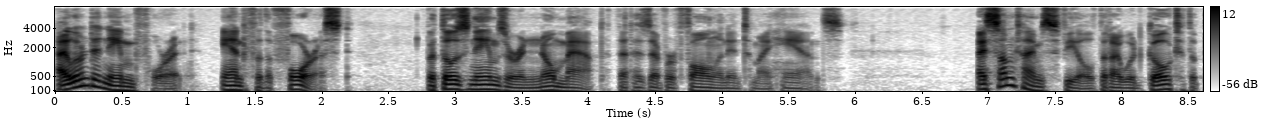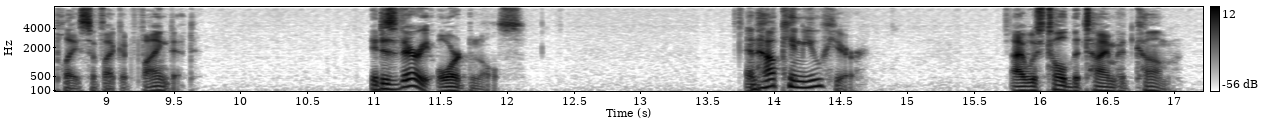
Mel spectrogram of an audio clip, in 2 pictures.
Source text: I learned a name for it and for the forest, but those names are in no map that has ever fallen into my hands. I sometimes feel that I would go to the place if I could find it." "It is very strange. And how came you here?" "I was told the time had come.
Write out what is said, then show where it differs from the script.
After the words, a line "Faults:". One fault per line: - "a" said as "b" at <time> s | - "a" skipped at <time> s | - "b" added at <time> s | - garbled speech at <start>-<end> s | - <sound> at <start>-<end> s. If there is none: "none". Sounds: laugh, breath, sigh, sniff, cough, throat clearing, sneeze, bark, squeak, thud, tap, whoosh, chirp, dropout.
I learned a name for it and for the forest, but those names are in no map that has ever fallen into my hands. I sometimes feel that I would go to the place if I could find it." "It is very ordinals. And how came you here?" "I was told the time had come.
Faults:
- "strange" said as "ordinals" at 11.4 s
